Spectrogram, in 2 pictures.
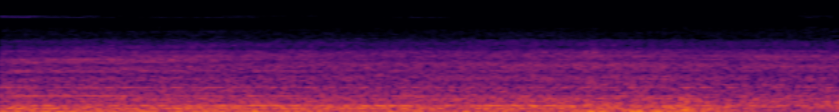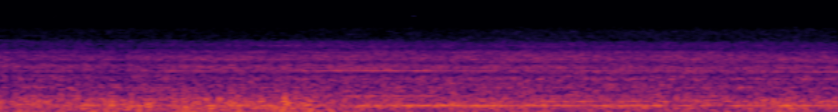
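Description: Steady city street traffic noise: a low rumble with a steady engine hum.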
